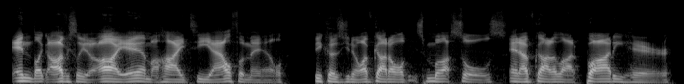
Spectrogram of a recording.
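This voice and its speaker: Man, low voice, casual reaction commentary, blunt, profane, rambling explanations. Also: fairly bright tone, no echo. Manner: blunt, opinionated, swears freely; explains in loose run-on sentences with "like" and "right?". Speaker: streamer reacting to a video.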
